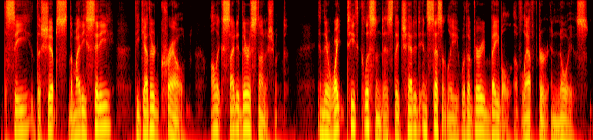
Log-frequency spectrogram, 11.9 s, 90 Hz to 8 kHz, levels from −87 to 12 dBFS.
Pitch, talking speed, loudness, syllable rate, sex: 95 Hz, 155 wpm, -20 LUFS, 5.2 syllables/s, male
